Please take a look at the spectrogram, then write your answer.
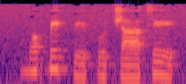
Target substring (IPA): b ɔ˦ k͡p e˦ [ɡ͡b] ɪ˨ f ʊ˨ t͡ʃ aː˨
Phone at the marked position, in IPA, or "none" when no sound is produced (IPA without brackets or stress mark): k͡p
